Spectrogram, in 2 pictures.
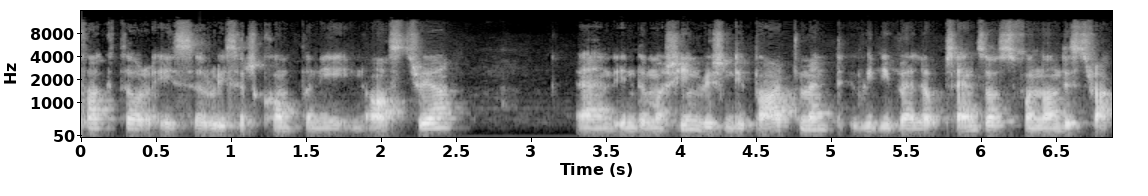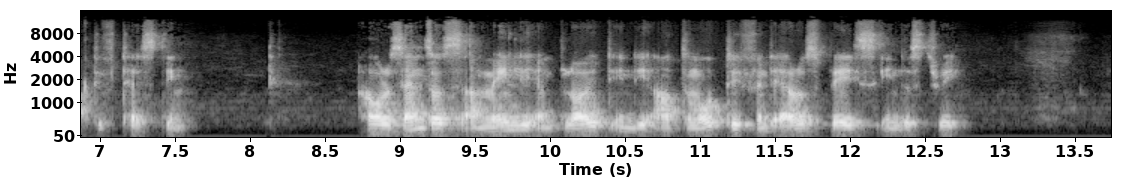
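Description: A man speaks calmly and close to a microphone, as if on an online call.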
